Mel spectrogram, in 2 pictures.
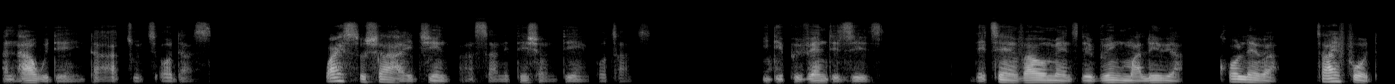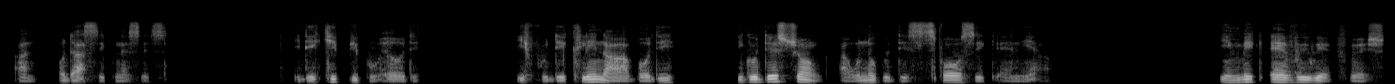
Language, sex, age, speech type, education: Nigerian Pidgin, male, 15-29, spontaneous, tertiary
